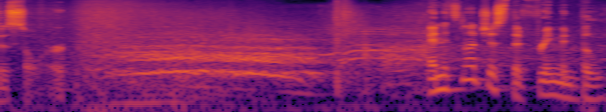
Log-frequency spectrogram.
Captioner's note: monster roaring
